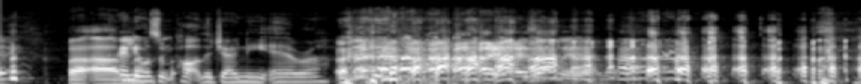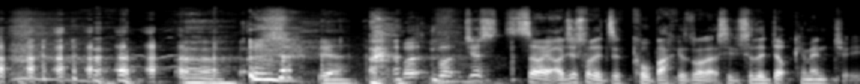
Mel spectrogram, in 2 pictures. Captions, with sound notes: Clearly wasn't part of the Joe Neate era. *hue hue hue hue hue hue hue* Yeah, but just, sorry, I just wanted to call back as well actually. So the documentary.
